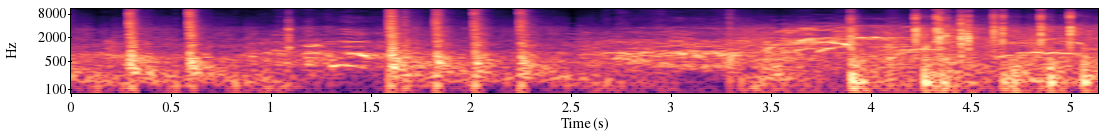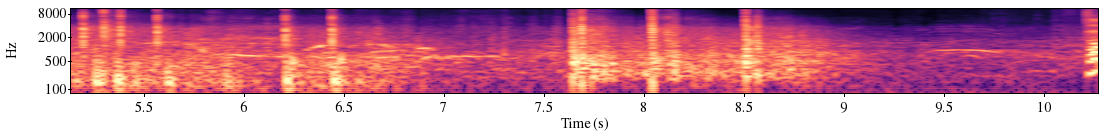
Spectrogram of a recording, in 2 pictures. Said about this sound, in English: Afghan police fired live rounds in the air to disperse them.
